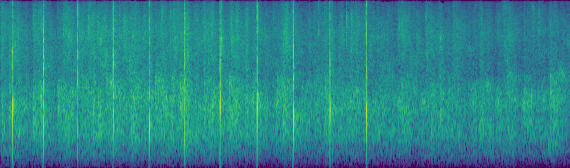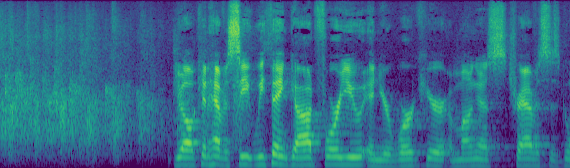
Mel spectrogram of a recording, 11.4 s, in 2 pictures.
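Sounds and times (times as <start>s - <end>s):
audience applause: 0.0s - 7.4s
speech: 7.4s - 11.4s.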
